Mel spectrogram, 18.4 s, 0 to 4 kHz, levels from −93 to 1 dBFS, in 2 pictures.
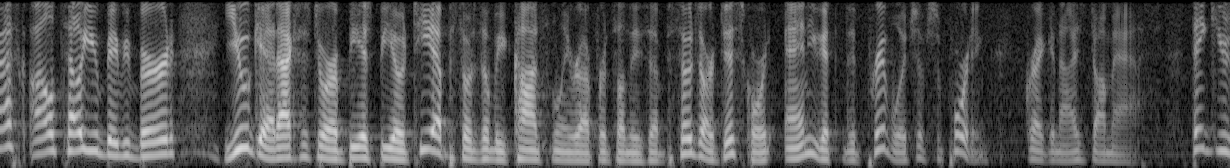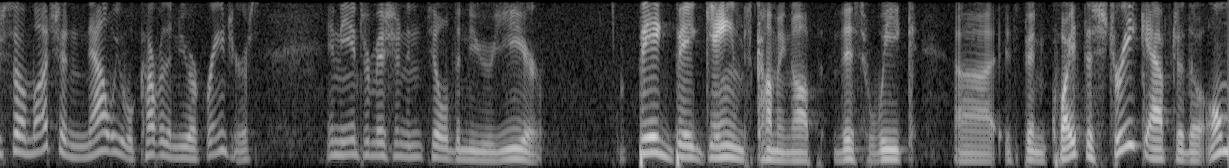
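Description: Nothing goes wrong here; the room noise sits behind the speech, the level shifts around 6 s and 12.5 s are just the talker moving relative to the microphone, and the absence of anything above 4 kHz is the normal telephone-band sound of a G.711 mu-law call path.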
